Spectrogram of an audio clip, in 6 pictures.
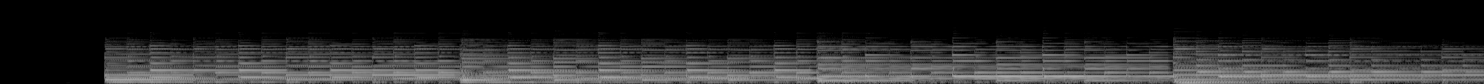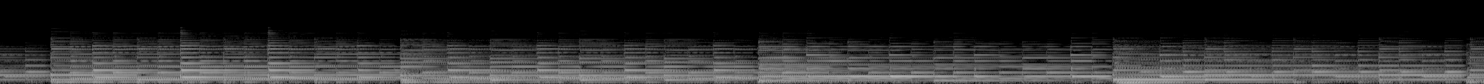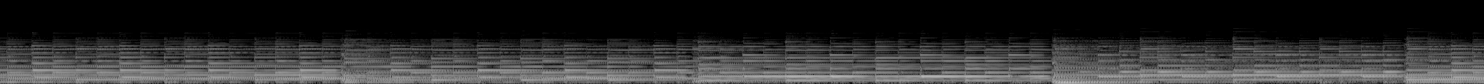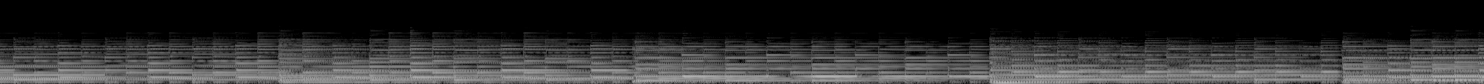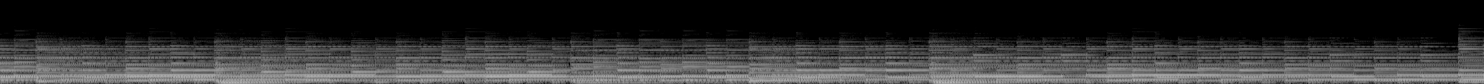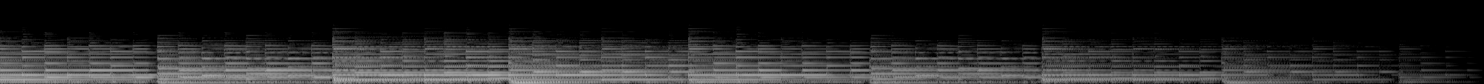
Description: fortepianowe instrumentalne ścieżki pod wokal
